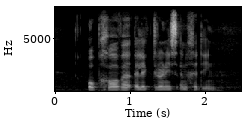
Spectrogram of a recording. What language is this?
Afrikaans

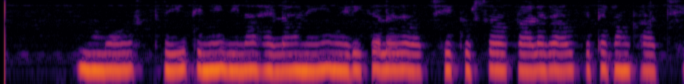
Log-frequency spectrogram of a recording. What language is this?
Odia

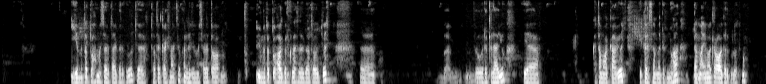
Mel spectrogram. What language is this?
Amharic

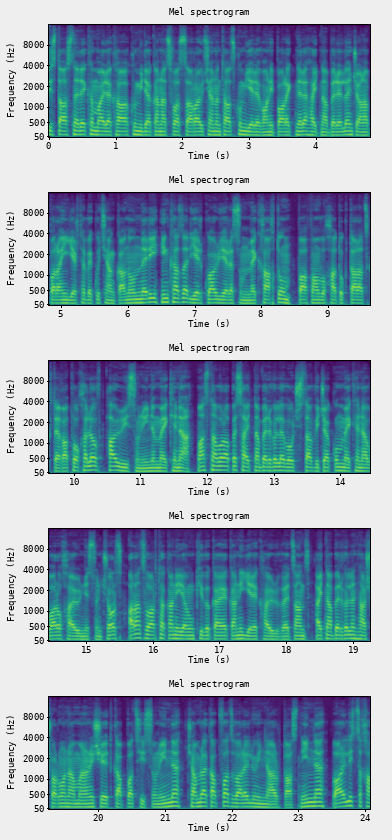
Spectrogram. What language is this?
Romanian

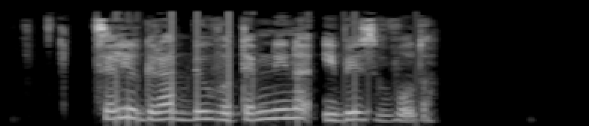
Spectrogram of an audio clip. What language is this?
Macedonian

